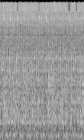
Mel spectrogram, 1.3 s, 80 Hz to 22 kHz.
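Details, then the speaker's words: 1974 Honda Civic (series 1, Mk1) running rough; the idle stays lumpy and uneven, and pulling the number 2 plug lead barely changes it, so that cylinder is dead and its spark plug is to be replaced first. "I can remove that and it barely makes a difference. So I know the fault is somewhere in this cylinder right here, number 2."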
